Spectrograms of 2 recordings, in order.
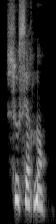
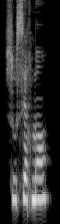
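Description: First: "Sous serment" at usual pitch, falling; resigned answer. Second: "Sous serment" asked higher and louder; questioning demand. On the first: Captive knight swears to his cousin, "Sous serment" falling in submission. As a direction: let "Sous serment" fall as a plain answer. Captive gives the oath back. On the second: Captor demands an oath, "Sous serment" pressed as a louder question. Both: A narrator's reading.

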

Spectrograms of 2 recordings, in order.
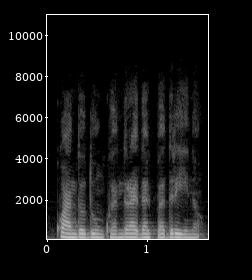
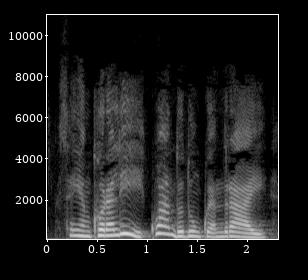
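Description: First: Said in the usual way. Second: Loud, higher shout from the yard; old woman's impatient yell; calling out impatiently. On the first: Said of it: "chiese zia Tatana scotendolo". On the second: A narrator's reading. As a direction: call up to someone dawdling indoors. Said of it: "gridò la vecchia dal cortile".

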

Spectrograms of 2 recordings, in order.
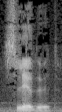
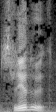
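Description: First: Said in the usual way. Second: «Следует?» jumps high and loud in disbelief; surprised. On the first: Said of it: "зазвучал шепелявый голос". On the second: A narrator's reading. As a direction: ask «Следует?» startled, voice leaping up. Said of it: "я этого не ожидал".

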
